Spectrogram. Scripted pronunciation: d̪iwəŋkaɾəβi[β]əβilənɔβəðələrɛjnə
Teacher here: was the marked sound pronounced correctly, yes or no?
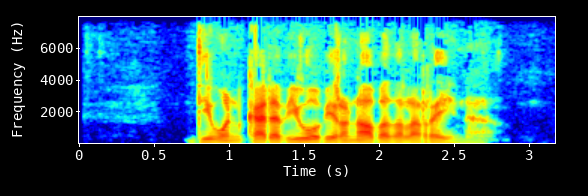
no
